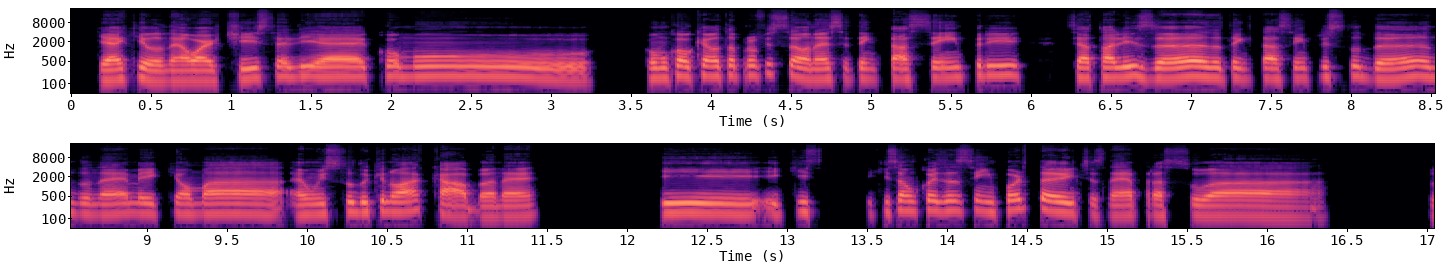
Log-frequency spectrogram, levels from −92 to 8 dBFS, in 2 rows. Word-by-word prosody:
Que 135 - +3
é - - +8
aquilo, 140 -2 +2
né, 130 0 +1
o 130 - +5
artista 140 - 0
ele 85 +1 -1
é 85 0 +4
como 170 - -1 0.3
como 155 0 -1
qualquer 180 0 +3
outra 180 +1 +1
profissão, 180 -4 0
né, 145 0 +3
você 150 0 -12
tem 145 0 -4
que 140 - -38
tá - - +3
sempre 165 +5 -2 0.2
se - - -2
atualizando, 160 0 +4
tem 155 0 -4
que 145 - -27
tá 150 0 +2
sempre 155 +2 -9
estudando, 160 -1 -1
né, 140 0 0
meio 150 -1 -3
que 150 - -9
é - - +1
uma 145 - +1
é 135 - -3
um 140 - -3
estudo 160 +3 -3
que 175 - -4
não 165 - +1
acaba, 150 -8 +1
né. 125 +2 -1 0.8
Eh, 150 -2 +1
e 140 - -6
que 170 +4 -8
s 165 - -9 0.3
e - - -20
que 165 - -11
são 180 0 0
coisas 180 0 -1
assim 180 +1 -8
importantes, 170 -5 0
né, 130 0 -1
pra - - -4
sua 125 -4 -1 0.6
para - - -12
155 Hz, 185 wpm, -23 LUFS, 135-170 Hz, 0.8 s, é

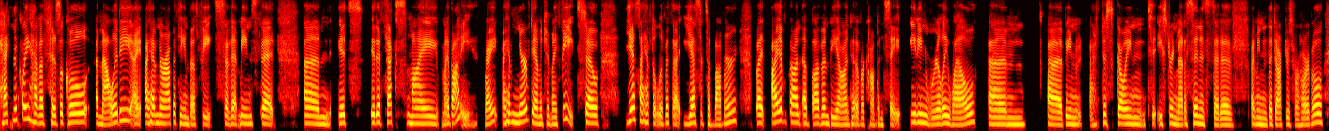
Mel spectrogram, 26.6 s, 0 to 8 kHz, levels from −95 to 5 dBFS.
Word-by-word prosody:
technically 255 +8 +1
have 205 -7 0
a 185 - +4
physical 200 +4 +1 0.2
eh - - +3
malady. 200 +11 +2
I - - +2
I 185 - +3
have 185 +1 +2
neuropathy 180 0 +1
in 160 - -3
both 155 -1 -1
feet, 165 -3 -3
so 175 - -1
that 165 0 0
means 175 -2 -2
that, 170 -3 +4 0.6
um, 170 -3 +2 0.2
it's 190 0 -1 0.2
it 195 0 +3
affects 205 +1 +1
my, 175 -2 +1
my - - -1
body, 185 -2 -1 0.2
right? 185 +9 +1
I - - +2
have 215 -2 +1
nerve 205 +5 +3
damage 170 -5 0
in 175 - -5
my 160 0 0
feet, 285 +1 -1
so, 185 -3 +3 0.6
yes, 255 +5 +5
I 225 - +4
have 210 0 -2
to - - -3
live 165 - -4
with 190 0 -4
that, - - +1
yes, 185 +3 0
it's 200 - -7
a - - +1
bummer, 170 +10 -1 0.4
but 190 -1 +5
I 195 +2 +6
have 245 - +4
gone 195 -2 +4
above 175 0 +1
and 180 -1 0
beyond 155 -2 -1
to 165 - -2
overcompensate. 160 - -4 0.2
Eating 205 -3 +1
really 165 +4 +1
well, 160 +6 +1 0.3
um, 160 -1 +2 0.5
uh, 155 -2 +4
being 160 -2 -2 0.2
uh, 140 - -8
just 195 -2 -2
going 165 -3 +1
to - - -4
Eastern 170 +1 -2
medicine 160 +5 0
instead 150 -3 -1
of 145 -2 +1 0.3
I - - +1
mean, 155 -3 -2
the 160 - +2
doctors 150 0 -1
were 135 0 -5
horrible, 185 +8 +1
175 Hz, 165 wpm, -24 LUFS, 160-195 Hz, 0.6 s, I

